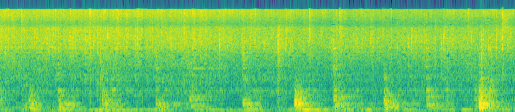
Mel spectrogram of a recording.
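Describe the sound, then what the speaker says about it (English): Onions frying in a pan for fried rice, a soft continuous sizzle broken by periodic stirring scrapes, close and moderately loud, with no voices. "I'm going to fry them."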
